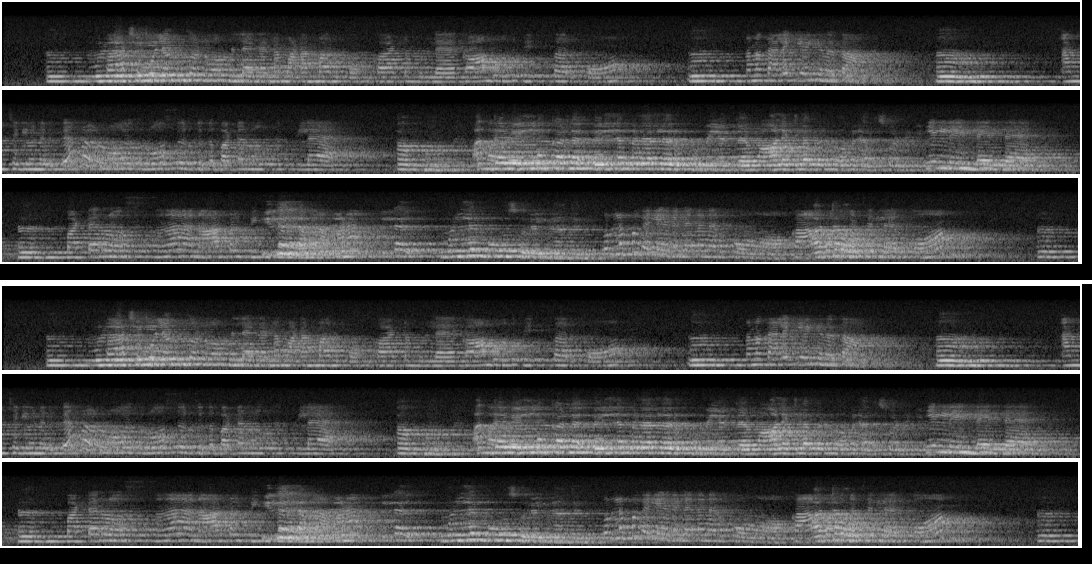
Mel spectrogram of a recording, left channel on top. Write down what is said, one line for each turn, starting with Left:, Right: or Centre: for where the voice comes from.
Left: ம் முல்ல
Right: காட்டு
Left: செடினா
Right: முல்லைன் சொல்லுவோ முல்ல நல்ல மணமாருக்கு காட்டுமுல்ல காம்பு வந்து பெருசா இருக்கு
Left: ம்
Right: நம்ம தலைக்கி வெக்கிறதுதா
Left: ம்
Right: அந்த செடி ஒன்னு இருக்கு அப்பற ரோ ரோஸு இருக்கு இந்த பட்டர் ரோஸ் இருக்குல்ல
Left: ஆமா அந்த
Right: பட்டர்
Left: வெள்ளக்கலர்
Right: ரோஸ்
Left: வெள்ள கலர்ல இருக்குமே அந்த மாலைக்குலா கட்டுவாங்களே அது சொல்
Right: இல்ல இல்ல இல்ல
Left: ம்
Right: பட்டர் ரோஸ்னா நார்மல் பிங்க்
Left: இல்ல
Right: கலருதா
Left: இல்ல முல்
Right: ஆனா
Left: இல்ல முல்லை பூ சொல்லுவீங்ள அது
Right: ரொம்ப வெள்ளையா வெள்ளையா தான இருக்கு காம்பு
Left: அதா
Right: வந்து பச்சல்ல இருக்கு
Left: ம்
